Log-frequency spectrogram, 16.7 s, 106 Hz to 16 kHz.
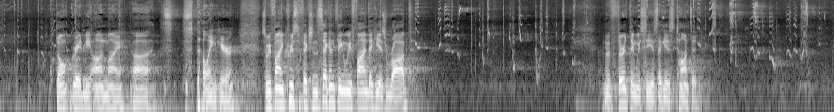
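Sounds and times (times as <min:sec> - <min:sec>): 
marker squeaking on a whiteboard: 0:00.0 - 0:03.9, 0:07.4 - 0:16.6
speech: 0:01.1 - 0:08.3, 0:12.1 - 0:14.2.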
